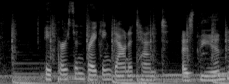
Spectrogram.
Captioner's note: voiceover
